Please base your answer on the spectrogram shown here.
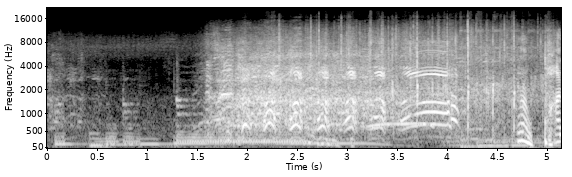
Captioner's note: laughter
